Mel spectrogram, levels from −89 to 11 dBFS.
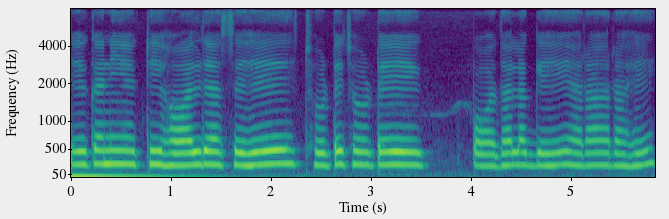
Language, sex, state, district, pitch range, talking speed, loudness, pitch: Chhattisgarhi, female, Chhattisgarh, Jashpur, 220-235 Hz, 135 wpm, -14 LUFS, 225 Hz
